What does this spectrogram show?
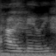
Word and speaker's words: Halle Bailey: Halle Bailey, is that how you pronounce her name? Yeah, Halle Bailey.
